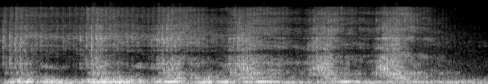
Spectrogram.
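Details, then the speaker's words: 125 cc single motorcycle engine after fitting oversize ring and new rubber so the pin no longer knocks: smooth revs up and down, no tapping or knock; normal, healthy engine revving after repair. "देख सकते हैं माशाल्लाह ज़बरदस्त साउंड हो चुका है।"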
